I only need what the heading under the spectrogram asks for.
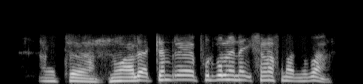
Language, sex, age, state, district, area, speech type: Santali, male, 18-30, West Bengal, Purulia, rural, conversation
